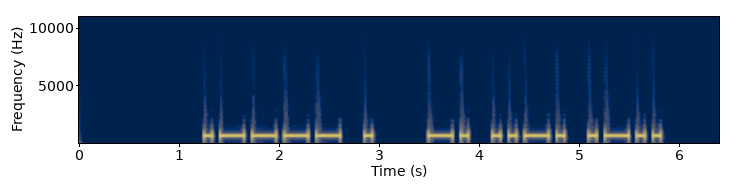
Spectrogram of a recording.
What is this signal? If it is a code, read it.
Morse code, heard as a keyed tone, about 15 wpm, 700 Hz. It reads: 1E NFL
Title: Field Day Exchanges - 15wpm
